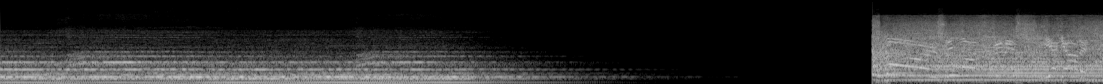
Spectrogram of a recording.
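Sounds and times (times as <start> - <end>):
goal horn chord: 8.7 - 11.0.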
